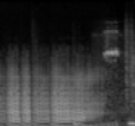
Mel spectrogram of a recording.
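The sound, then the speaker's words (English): A short burst of thin, high-pitched cricket chirps comes in near the end, following a louder, buzzy tonal stretch. The chirping is brief and fairly faint. “I hit the crickets.”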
